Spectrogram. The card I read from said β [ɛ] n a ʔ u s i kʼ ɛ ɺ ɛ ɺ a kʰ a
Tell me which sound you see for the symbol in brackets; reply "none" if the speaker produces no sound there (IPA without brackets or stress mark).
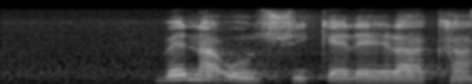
ɛ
